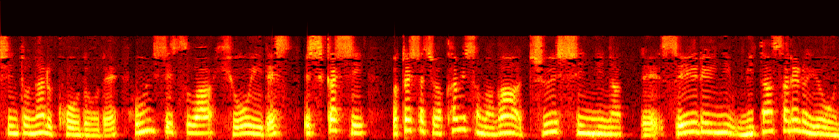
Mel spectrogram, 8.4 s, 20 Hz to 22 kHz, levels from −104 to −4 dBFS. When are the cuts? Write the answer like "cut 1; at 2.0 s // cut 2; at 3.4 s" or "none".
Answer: cut 1; at 1.3 s // cut 2; at 3.0 s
